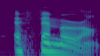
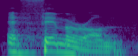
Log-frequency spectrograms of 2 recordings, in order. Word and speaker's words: Ephemeron: Ephemeron. Ephemeron. There we go. Thank you. That's definitely how you say it. It's based on. It's like ephemeral, as in quickly disappearing, like ephemeral, like a soap bubble.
